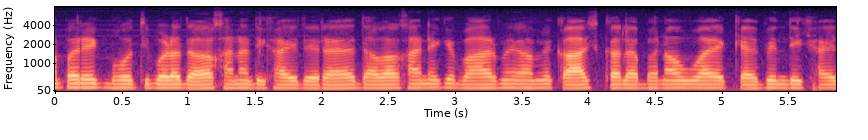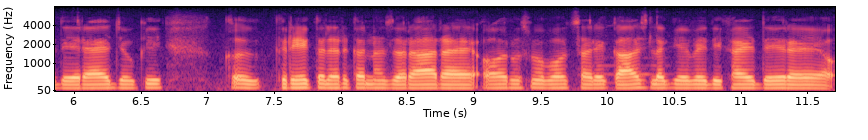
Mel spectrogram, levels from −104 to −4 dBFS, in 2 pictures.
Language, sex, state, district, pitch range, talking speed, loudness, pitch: Hindi, male, Bihar, Kishanganj, 125-130 Hz, 230 wpm, -18 LUFS, 130 Hz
